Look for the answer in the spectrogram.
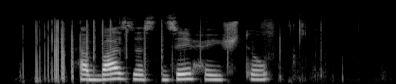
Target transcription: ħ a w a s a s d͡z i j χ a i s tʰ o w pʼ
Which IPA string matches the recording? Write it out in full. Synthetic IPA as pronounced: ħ a b a z a s d͡z e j ħ a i ʃ tʰ o w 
